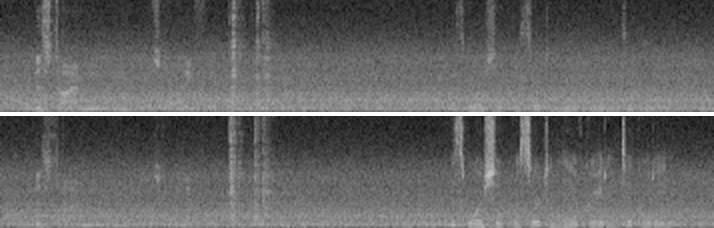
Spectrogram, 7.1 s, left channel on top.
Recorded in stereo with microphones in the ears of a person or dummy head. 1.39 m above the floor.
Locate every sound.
0.2 s a man speaking: 45° left (ahead or behind), 1.9 m
2.3 s a drawer: 70° right (ahead or behind), 6.5 m
4.5 s a woman speaking: 70° right (ahead or behind), 0.5 m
